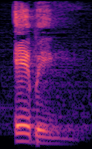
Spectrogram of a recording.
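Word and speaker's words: אבן: Se escribe, o mejor, se pronuncia como Eben.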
